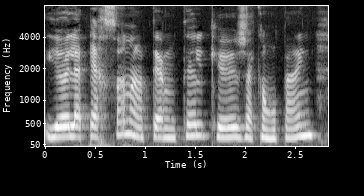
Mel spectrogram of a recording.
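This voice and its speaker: Recorded very cleanly with a silent background, a woman with a plain, everyday voice speaks at a fairly high pitch with fairly even intonation. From Quebec, Sorel-Tracy region. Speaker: regional development agent. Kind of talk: casual chat. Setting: studio.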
